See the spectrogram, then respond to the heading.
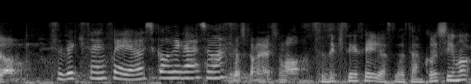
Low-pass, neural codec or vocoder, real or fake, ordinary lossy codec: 7.2 kHz; codec, 16 kHz, 2 kbps, FreqCodec, smaller model; fake; none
